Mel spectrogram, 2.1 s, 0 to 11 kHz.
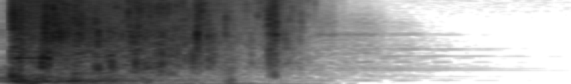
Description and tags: SZ Squish 09
A squishy, gory sound of a car or motorcycle hitting a zombie (or something else perhaps?).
